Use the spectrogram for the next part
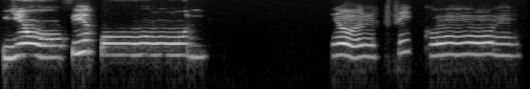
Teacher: But because fa is not one of your throat letters, we're going to give a half nasal sound here. We're going to hide or conceal the sound of the noon.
